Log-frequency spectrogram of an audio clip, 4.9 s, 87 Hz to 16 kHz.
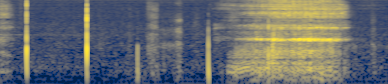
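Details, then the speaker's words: An adult father asleep, a loud snorer for many years: scattered clicks, then one long, rough, rattling inspiratory snore, loud and harsh against a quiet room; snoring. "okay so for the past 18 years of my life my dad has snored like a hog um that has been stabbed multiple times and he's never believed me"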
